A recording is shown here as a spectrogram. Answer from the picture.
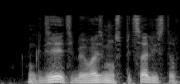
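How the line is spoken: Gruff mutter. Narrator (Russian): буркнул Гаспарян

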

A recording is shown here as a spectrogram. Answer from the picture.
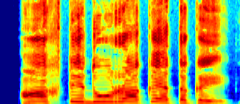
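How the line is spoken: Old woman shouting. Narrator (Russian): закричала на него старуха

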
